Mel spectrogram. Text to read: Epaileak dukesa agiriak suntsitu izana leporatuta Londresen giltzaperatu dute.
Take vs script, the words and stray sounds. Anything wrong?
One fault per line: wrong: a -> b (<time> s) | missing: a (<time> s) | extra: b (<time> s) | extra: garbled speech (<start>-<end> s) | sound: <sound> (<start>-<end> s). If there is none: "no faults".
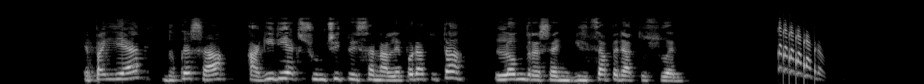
wrong: dute -> zuen (6.5 s)
sound: chirp (7.8-8.3 s)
